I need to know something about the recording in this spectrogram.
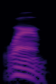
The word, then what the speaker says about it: worm: again I would treat it as like were as your root were like the past tensi of verb to be if you can get that sound and then attach an m to it you'll pronounce it in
